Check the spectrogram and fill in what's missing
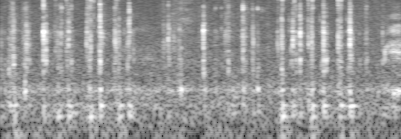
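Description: Quick typing on a computer keyboard, with a steady patter of light, close key clicks that runs throughout, faint and with no talking.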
